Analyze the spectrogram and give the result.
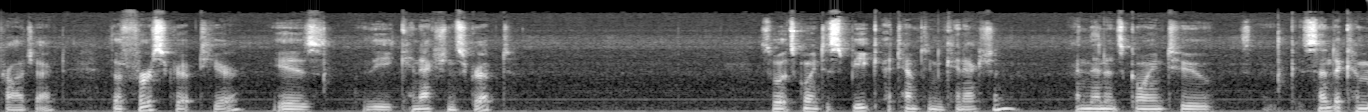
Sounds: speech, man speaking, monologue

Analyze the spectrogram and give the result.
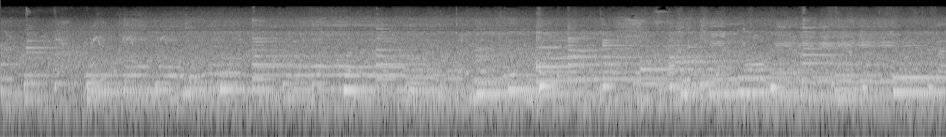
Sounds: female singing, music

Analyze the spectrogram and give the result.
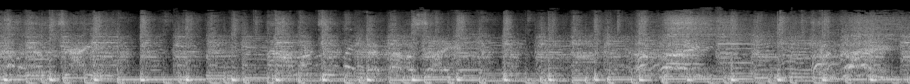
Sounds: music

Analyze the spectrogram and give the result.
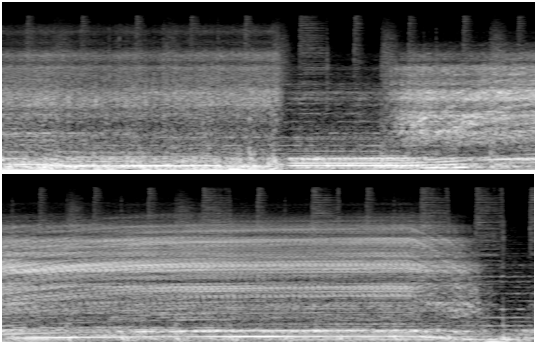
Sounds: vehicle

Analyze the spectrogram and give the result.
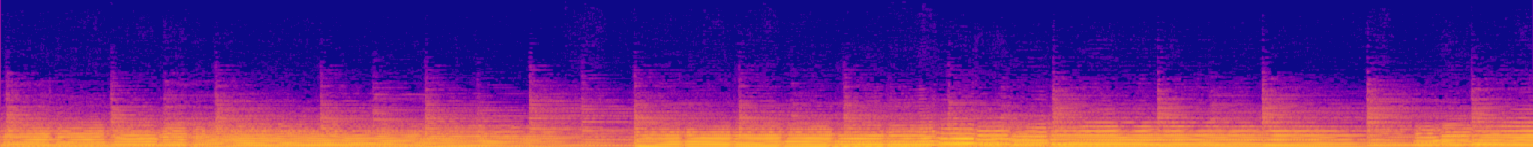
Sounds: playing trumpet

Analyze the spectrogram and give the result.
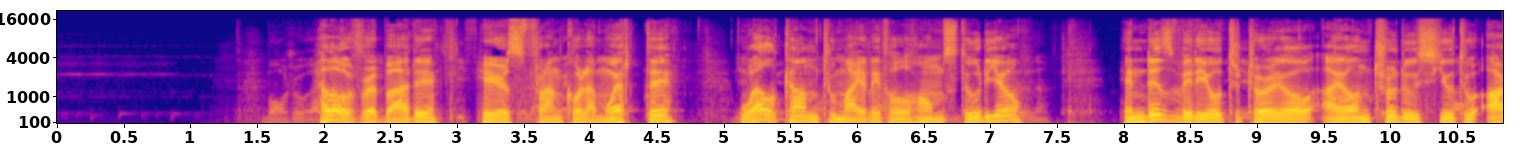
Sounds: speech

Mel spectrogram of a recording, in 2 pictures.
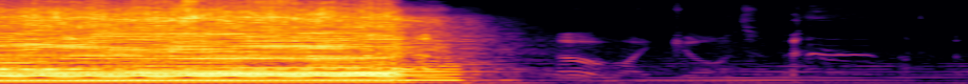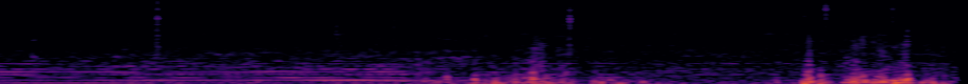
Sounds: speech

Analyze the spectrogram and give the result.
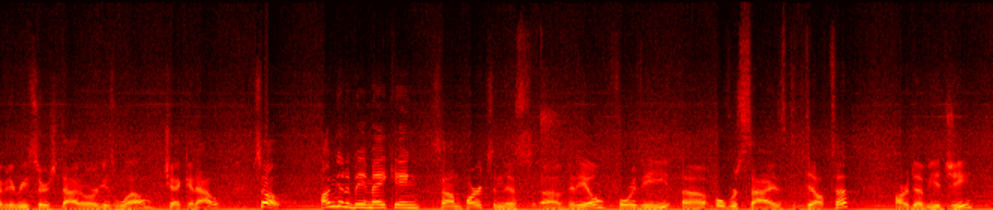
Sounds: speech

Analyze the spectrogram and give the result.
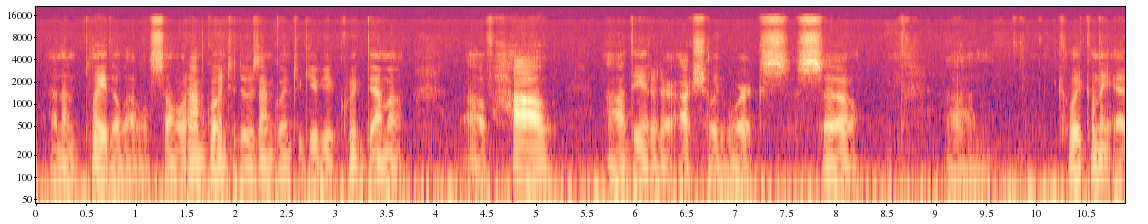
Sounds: speech

